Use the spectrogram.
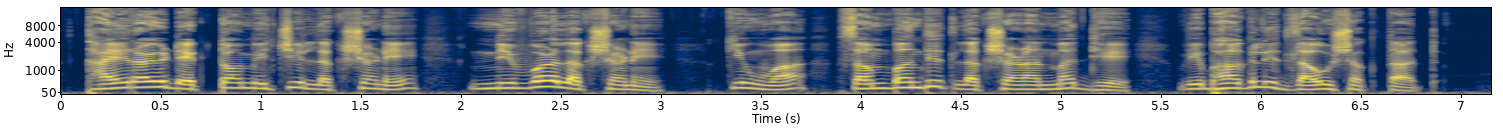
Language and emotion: Marathi, neutral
